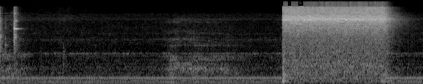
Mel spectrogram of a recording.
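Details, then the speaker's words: Blue Thunder engine during a compression test: a hose with a Schrader valve fitting is screwed into cylinder 2 or 4, where the valve is supposed to be closed. About a second of loud, steady, high hiss as air escapes past an exhaust valve that isn't sealing. "that's insane how much noise that's making all right i've got that hose screwed into a cylinder cylinder 2 4 that closed valve is supposed to be closed"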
